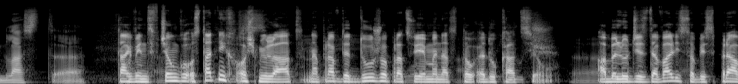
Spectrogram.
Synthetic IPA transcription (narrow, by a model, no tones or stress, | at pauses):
last̪ | t̪aɡvʲjɛnt̪sft͡ɕɔŋɡuʔɔ̰st̪at̪ɲixɔɕmʲjulat̪napɾavd̪ɛd̪uʐɔpɾat̪sujɛmɘnat̪ːɔ̃w̃ʔɛd̪ukat̪sʲjɔ̰̃w̃ | ʔabɘlud͡ʑɛzd̪avalʲisɔbʲjɛspɾa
